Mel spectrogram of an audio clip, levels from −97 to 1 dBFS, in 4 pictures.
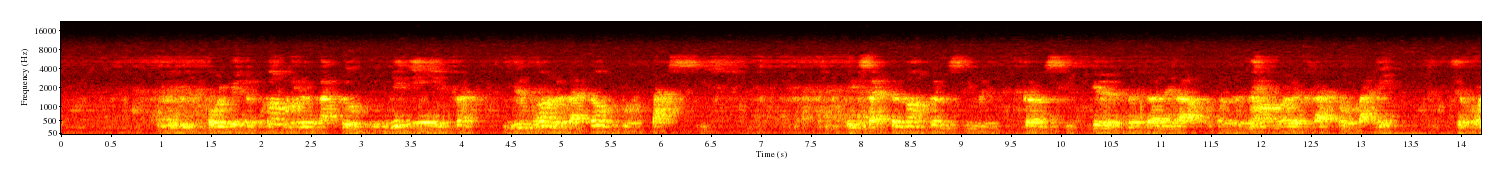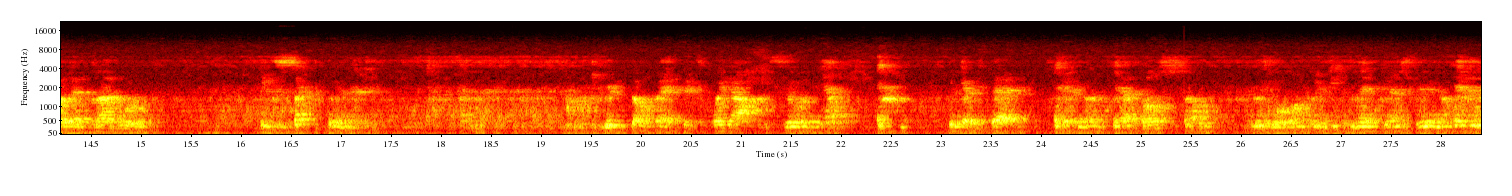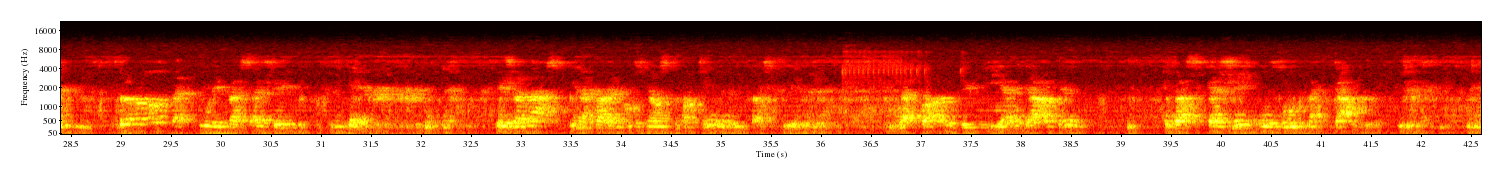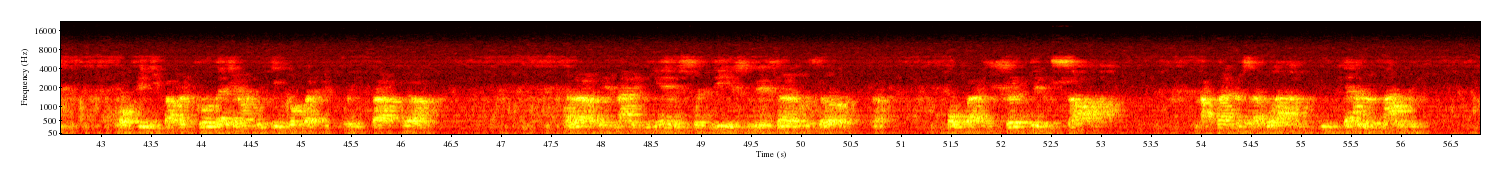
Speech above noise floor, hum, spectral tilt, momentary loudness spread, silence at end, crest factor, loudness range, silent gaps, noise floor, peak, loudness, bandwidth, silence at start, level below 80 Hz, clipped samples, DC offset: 23 dB; none; -6 dB/octave; 16 LU; 0 s; 20 dB; 4 LU; none; -43 dBFS; -2 dBFS; -21 LUFS; 10.5 kHz; 0 s; -44 dBFS; under 0.1%; under 0.1%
